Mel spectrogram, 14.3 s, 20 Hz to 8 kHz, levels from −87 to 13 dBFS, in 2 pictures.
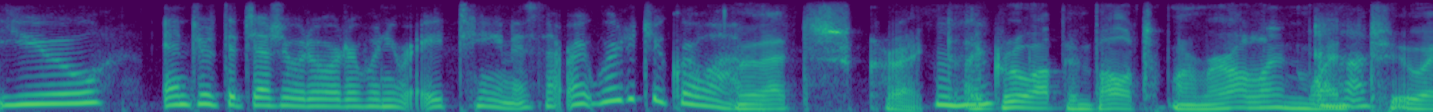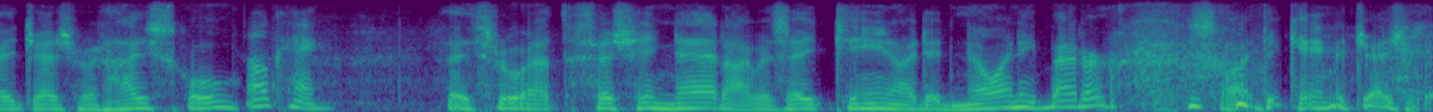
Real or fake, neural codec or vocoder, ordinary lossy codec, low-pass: real; none; Opus, 16 kbps; 7.2 kHz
